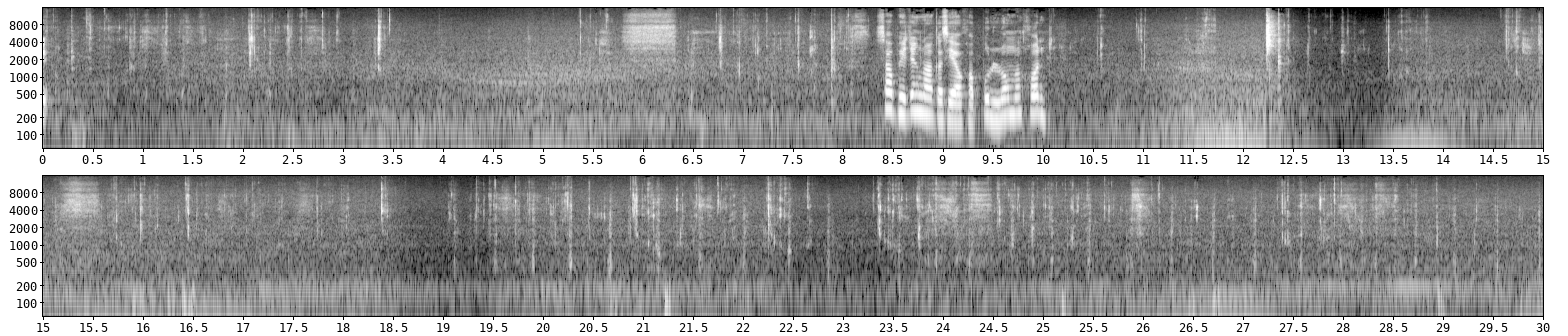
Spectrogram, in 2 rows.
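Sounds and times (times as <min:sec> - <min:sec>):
food crunching: 0:00.0 - 0:03.6, 0:14.6 - 0:30.0
person chewing food: 0:00.0 - 0:03.6, 0:05.4 - 0:08.4, 0:10.0 - 0:14.0, 0:14.6 - 0:30.0.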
